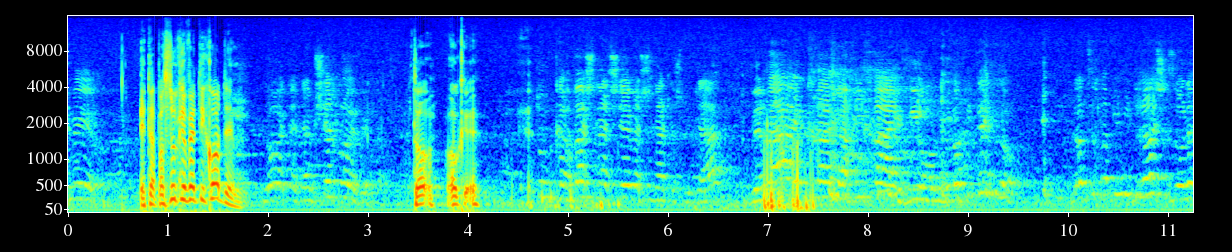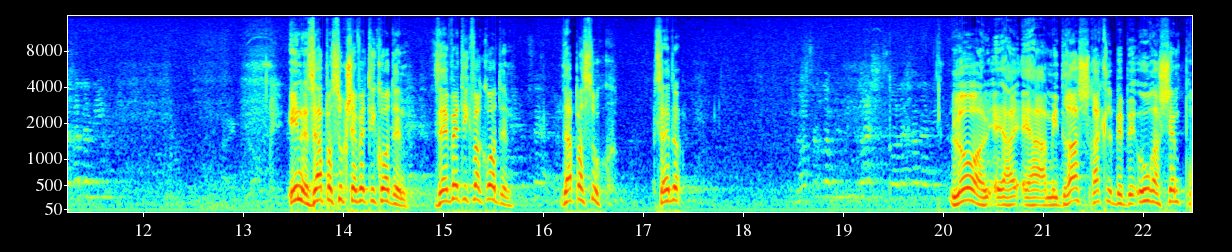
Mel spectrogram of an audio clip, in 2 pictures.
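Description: An elderly man speaks with animation into a microphone, heard through a loudspeaker in a large room.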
